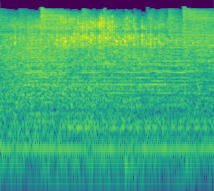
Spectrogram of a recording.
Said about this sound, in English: The open roads, the roaring Bentley, the quest ahead.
